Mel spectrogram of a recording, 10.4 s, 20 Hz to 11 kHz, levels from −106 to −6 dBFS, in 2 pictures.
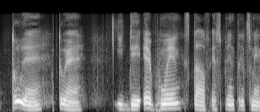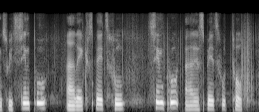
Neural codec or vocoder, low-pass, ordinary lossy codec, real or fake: codec, 16 kHz, 2 kbps, X-Codec, HuBERT features, trained on balanced general audio; 7.2 kHz; none; fake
